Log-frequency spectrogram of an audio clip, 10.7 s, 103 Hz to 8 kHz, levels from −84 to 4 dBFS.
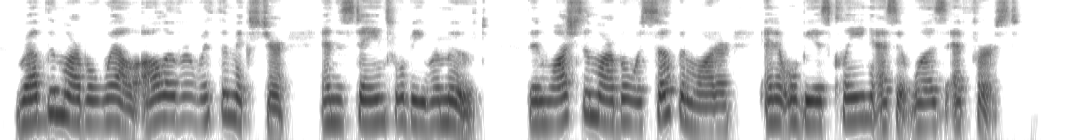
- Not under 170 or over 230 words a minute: Yes, average, 190 wpm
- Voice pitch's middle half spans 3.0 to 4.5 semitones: No, narrow, 2.4 semitones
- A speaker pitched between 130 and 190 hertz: Yes, medium, 185 Hz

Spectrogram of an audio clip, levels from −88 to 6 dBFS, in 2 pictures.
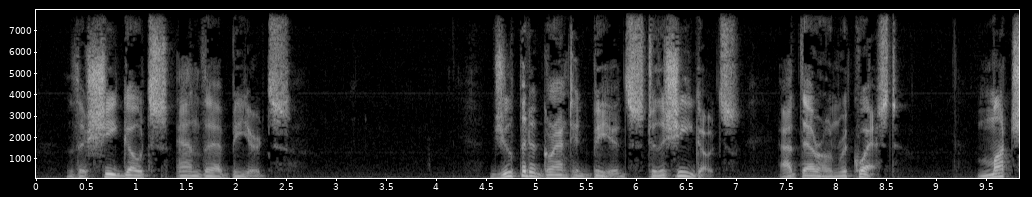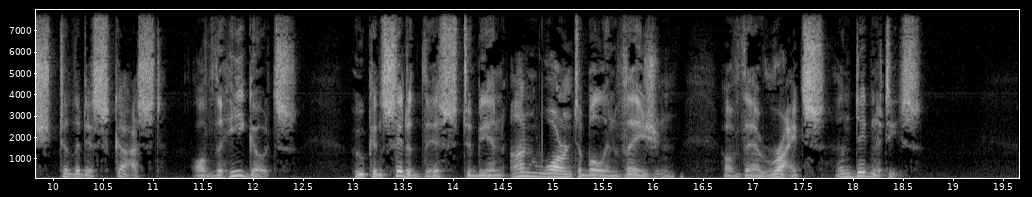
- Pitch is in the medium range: No, low, 110 Hz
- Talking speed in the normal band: No, slow, 115 wpm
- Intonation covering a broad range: Yes, wide, 6.3 semitones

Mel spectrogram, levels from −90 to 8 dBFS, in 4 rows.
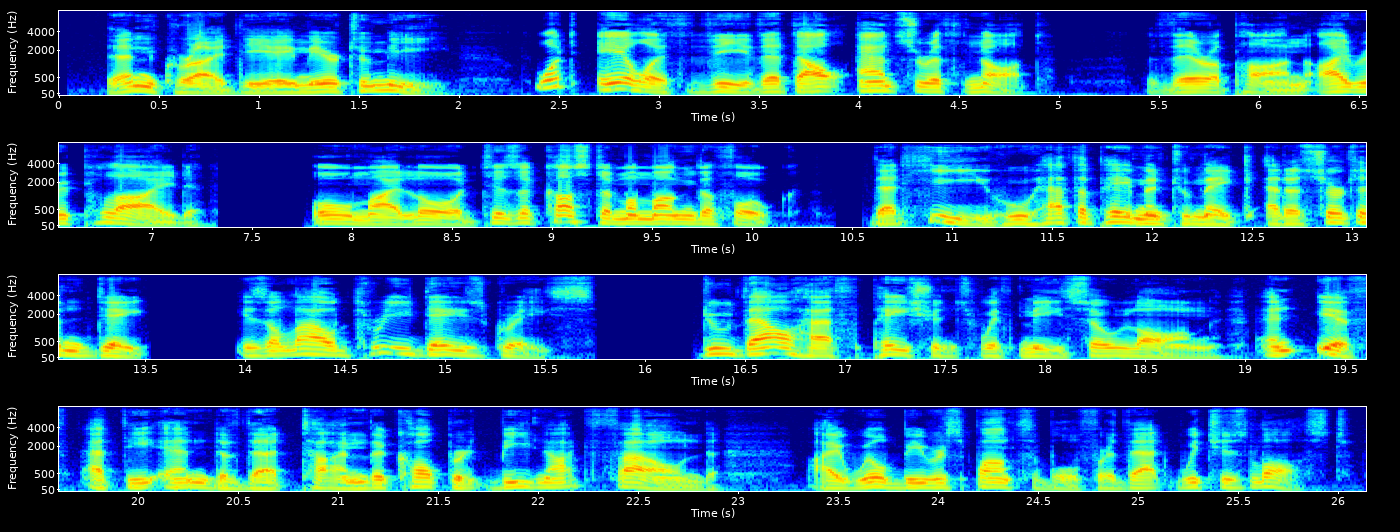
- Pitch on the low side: Yes, low, 110 Hz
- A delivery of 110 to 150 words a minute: No, average, 170 wpm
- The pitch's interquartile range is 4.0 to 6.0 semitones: Yes, average, 4.4 semitones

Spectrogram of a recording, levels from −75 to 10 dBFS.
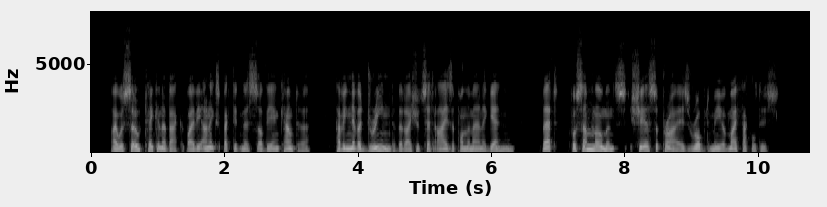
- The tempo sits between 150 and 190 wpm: No, average, 200 wpm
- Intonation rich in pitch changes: Yes, wide, 8.2 semitones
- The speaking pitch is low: Yes, low, 125 Hz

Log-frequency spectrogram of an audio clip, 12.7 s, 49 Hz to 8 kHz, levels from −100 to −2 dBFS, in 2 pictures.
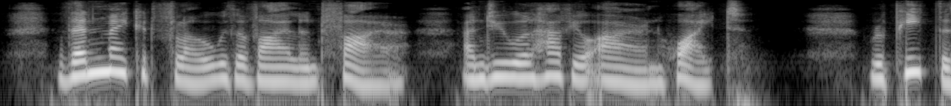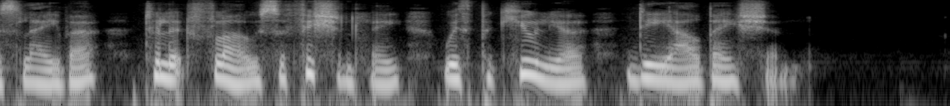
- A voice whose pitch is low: No, medium, 165 Hz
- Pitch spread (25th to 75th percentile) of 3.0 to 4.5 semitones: Yes, average, 3.4 semitones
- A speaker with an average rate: No, slow, 125 wpm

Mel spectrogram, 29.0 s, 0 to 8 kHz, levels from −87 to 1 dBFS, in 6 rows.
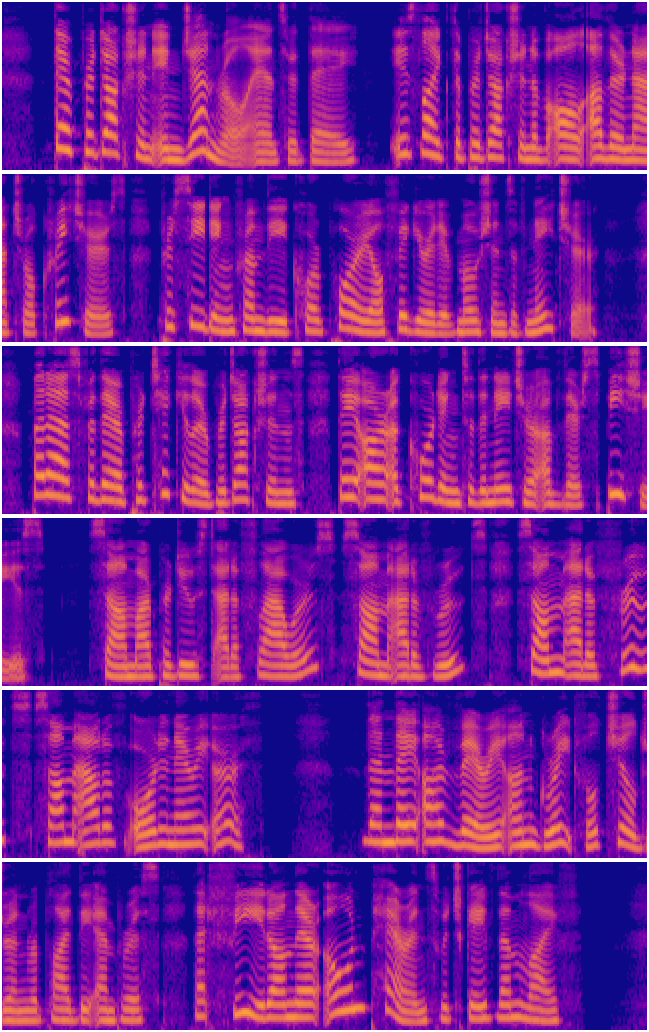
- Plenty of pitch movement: Yes, wide, 6.1 semitones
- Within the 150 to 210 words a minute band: Yes, average, 160 wpm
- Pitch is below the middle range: No, high, 225 Hz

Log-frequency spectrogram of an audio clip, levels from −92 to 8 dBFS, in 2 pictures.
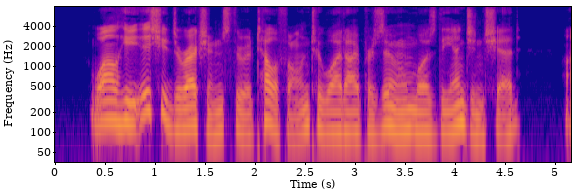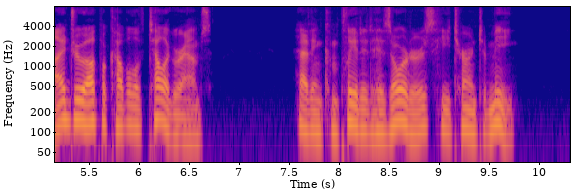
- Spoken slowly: No, average, 175 wpm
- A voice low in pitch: Yes, low, 110 Hz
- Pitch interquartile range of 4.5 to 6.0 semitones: Yes, average, 5.2 semitones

